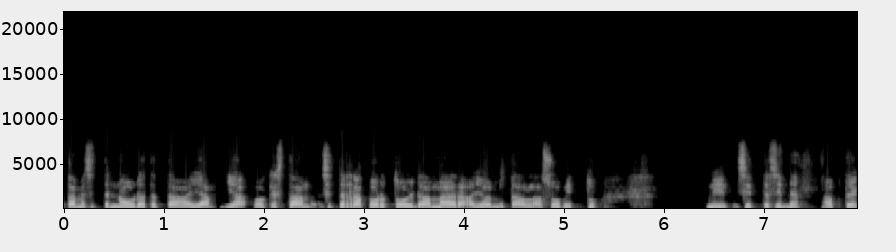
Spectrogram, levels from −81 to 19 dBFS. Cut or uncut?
cut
